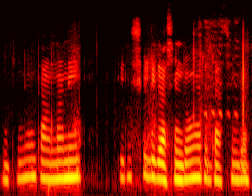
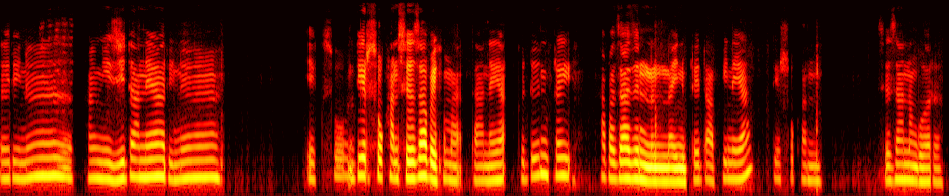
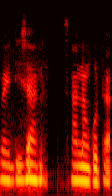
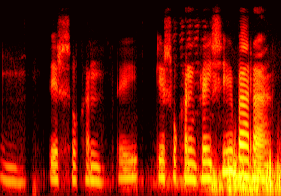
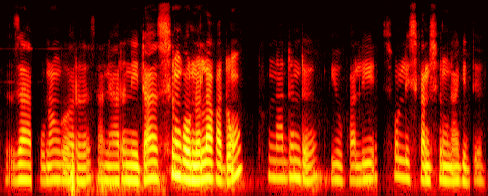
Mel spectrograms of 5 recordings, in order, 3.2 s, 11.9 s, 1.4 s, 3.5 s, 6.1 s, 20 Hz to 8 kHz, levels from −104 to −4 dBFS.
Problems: low volume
